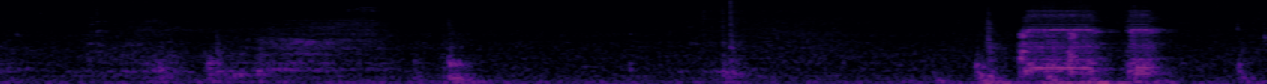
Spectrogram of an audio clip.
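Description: Embroidery machine stitching out a gingerbread boy tree hanger, a quiet, uneven mechanical whirring with irregular clicks and a louder burst near the end, with no voices.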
